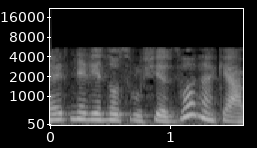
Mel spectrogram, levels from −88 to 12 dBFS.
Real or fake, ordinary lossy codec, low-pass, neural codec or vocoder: real; MP3, 24 kbps; 5.4 kHz; none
